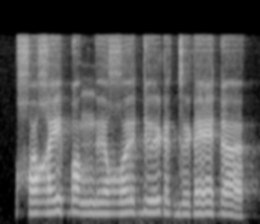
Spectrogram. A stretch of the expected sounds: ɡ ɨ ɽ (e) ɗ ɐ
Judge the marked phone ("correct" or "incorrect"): incorrect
